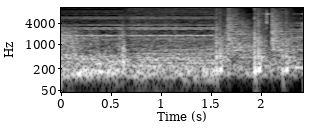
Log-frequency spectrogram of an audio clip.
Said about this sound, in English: It happens that fast. I hear something shooting like firecrackers. I thought it was kids. I was going to yell at them. But when I see this guy pointing in the car, and I says, oh, that's the car my grandson got in.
